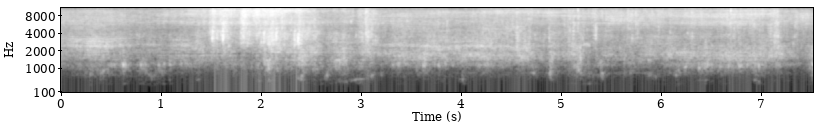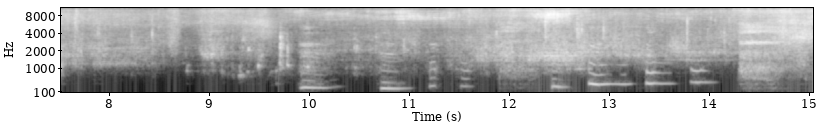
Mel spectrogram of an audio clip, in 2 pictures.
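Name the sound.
shower water rinsing hair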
